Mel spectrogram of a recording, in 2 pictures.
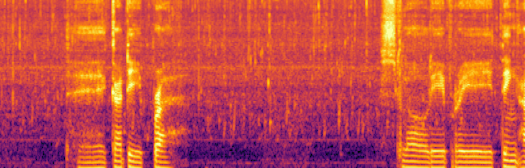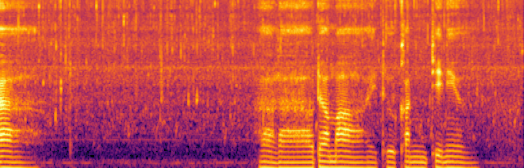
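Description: A man chants slowly in a deep, steady voice close to a microphone.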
